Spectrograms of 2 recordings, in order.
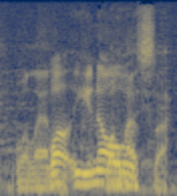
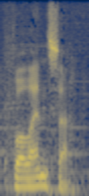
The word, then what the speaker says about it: Wałęsa: Where is the N in Wałęsa? – Wałęsa. There, because, not everybody speaks English and pronounces consonants the same way. Lech Wałęsa.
